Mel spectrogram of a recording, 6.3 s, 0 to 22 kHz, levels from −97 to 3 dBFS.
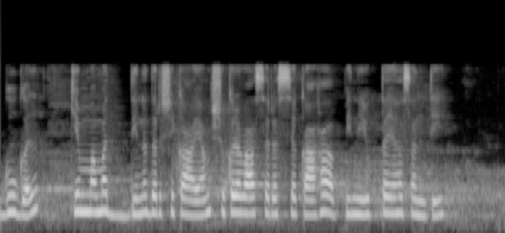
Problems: constant background noise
